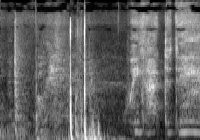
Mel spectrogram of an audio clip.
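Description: Whispered speech, broken by two sharp thumps in quick succession a little under a second in.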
